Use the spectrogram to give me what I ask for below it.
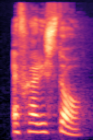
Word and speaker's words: Ευχαριστώ: Ευχαριστώ. Your turn. Ευχαριστώ. Ευχαριστώ. Do you remember this mark here? We talked about it in lesson 2. It's the accent mark, and it indicates that this syllable is stressed.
